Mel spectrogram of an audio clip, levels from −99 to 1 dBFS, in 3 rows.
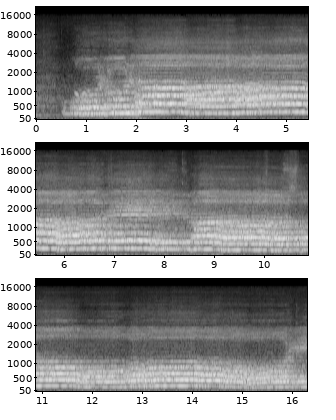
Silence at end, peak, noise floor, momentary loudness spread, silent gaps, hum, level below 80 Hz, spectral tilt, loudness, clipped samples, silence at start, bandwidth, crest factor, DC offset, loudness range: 0 s; -4 dBFS; -46 dBFS; 4 LU; none; none; -58 dBFS; -5.5 dB/octave; -17 LUFS; under 0.1%; 0.5 s; 14 kHz; 14 dB; under 0.1%; 2 LU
